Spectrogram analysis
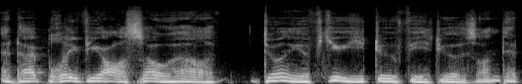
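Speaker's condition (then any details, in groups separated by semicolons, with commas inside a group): Spinocerebellar ataxia; rare neuromuscular disease, mobility challenged, disabilities for over 20 years, seen by neurologist; speech impediment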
